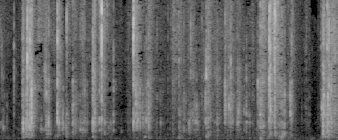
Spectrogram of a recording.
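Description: Fingertips and palms rub crumpled glossy paper magazine pages flat and flip them. The result is bursts of dry, crisp crinkling and crackling, bright and hissy with almost no low end, separated by softer rustling.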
